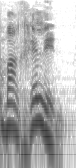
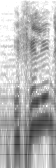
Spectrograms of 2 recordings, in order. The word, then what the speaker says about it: Halen: De Van Halen. – Van Halen. Sí. – Van Halen. – Claro, Van Halen de toda la vida. – No, Van Halen. Helen, aquí no, no Helen.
